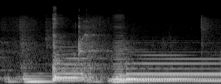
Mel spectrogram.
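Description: Small acoustic guitar being strummed: two chords about half a second apart, the second left ringing on.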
